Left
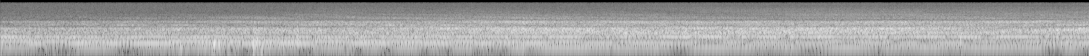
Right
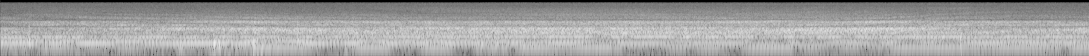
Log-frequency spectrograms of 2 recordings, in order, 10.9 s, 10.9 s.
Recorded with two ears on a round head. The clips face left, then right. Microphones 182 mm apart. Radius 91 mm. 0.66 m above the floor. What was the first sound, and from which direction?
Only background noise.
